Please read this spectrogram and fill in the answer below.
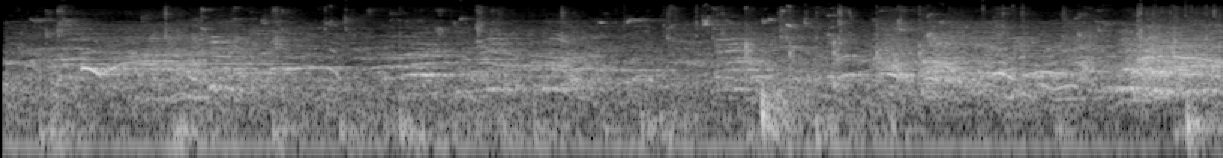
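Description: Basketball dribbled on a hardwood court, its bounces echoing in a large gym, under the steady chatter and shouts of an arena crowd. The crowd noise swells near the end.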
